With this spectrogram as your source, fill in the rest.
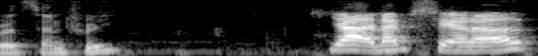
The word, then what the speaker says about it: Shanna: Yeah, and I'm Shanna, rhymes with banana, Matthews.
